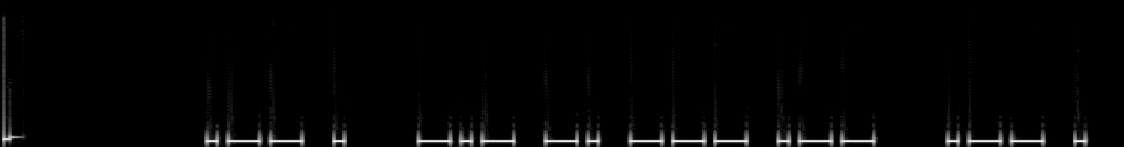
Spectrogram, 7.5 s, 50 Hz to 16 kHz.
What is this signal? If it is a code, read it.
Morse code, heard as a keyed tone, about 17 wpm, 700 Hz. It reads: WE KNOW WE
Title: Sentences from Top 1100 Words 17wpm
